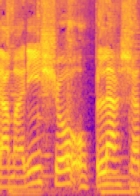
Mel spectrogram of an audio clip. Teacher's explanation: esa fricción en la articulación del sonido, ese sh de amarillo o playa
